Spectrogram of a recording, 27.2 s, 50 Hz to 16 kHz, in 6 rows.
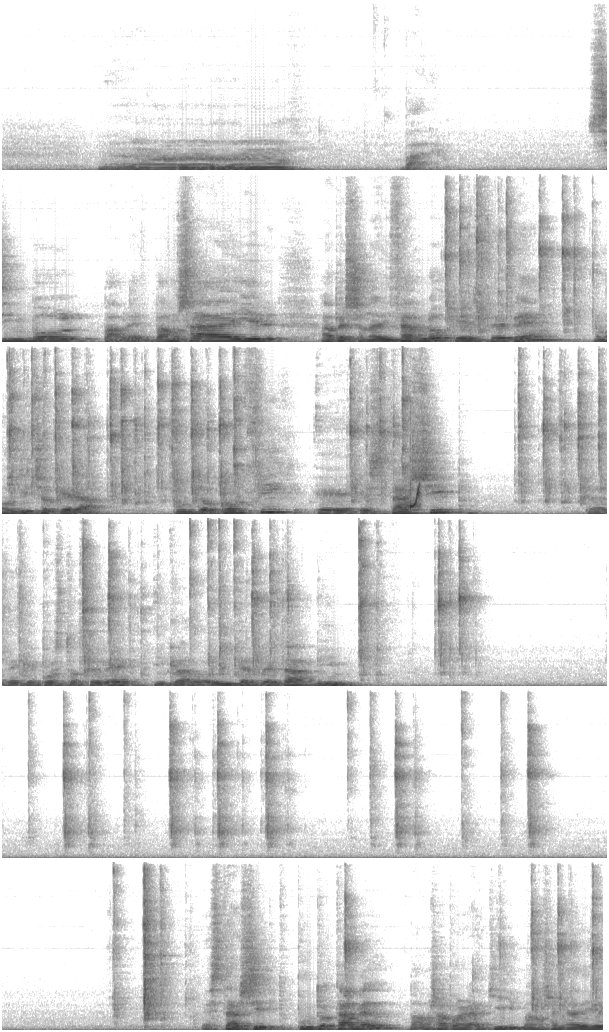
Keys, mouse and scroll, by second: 0.6-1.8 scroll down 2, 5.4 click, 7.5-12.1 typing, 13.1 ctrl+a, 13.5-17.5 typing, 14.4 alt+b, 15.0 Delete, 15.2 Delete, 18.5 Right, 19.3 Right, 19.7 Right, 20.1 Right, 21.0 Right, 22.0-23.4 Right, 23.7 Return, 25.2-27.2 typing.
